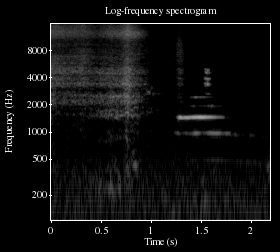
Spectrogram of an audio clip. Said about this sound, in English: There's the kitty. There is the kitty, yes.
